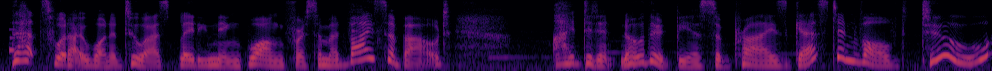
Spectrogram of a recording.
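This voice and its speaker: An actress playing an eager, inquisitive, gossipy female merchant in a video game, with an animated, polite and teasing manner. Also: lowish voice, a little slow, a little hiss or hum. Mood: friendly.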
